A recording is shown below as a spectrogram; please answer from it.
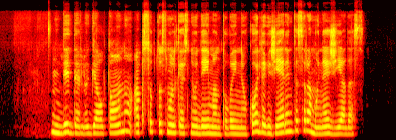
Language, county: Lithuanian, Klaipėda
